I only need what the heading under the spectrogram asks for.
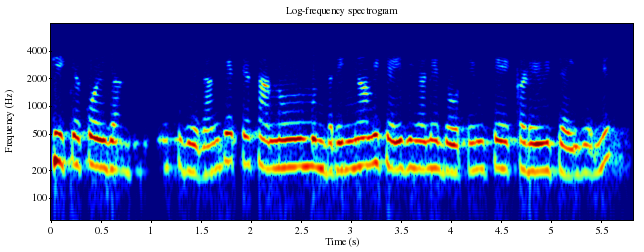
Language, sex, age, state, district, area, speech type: Punjabi, female, 30-45, Punjab, Firozpur, rural, conversation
